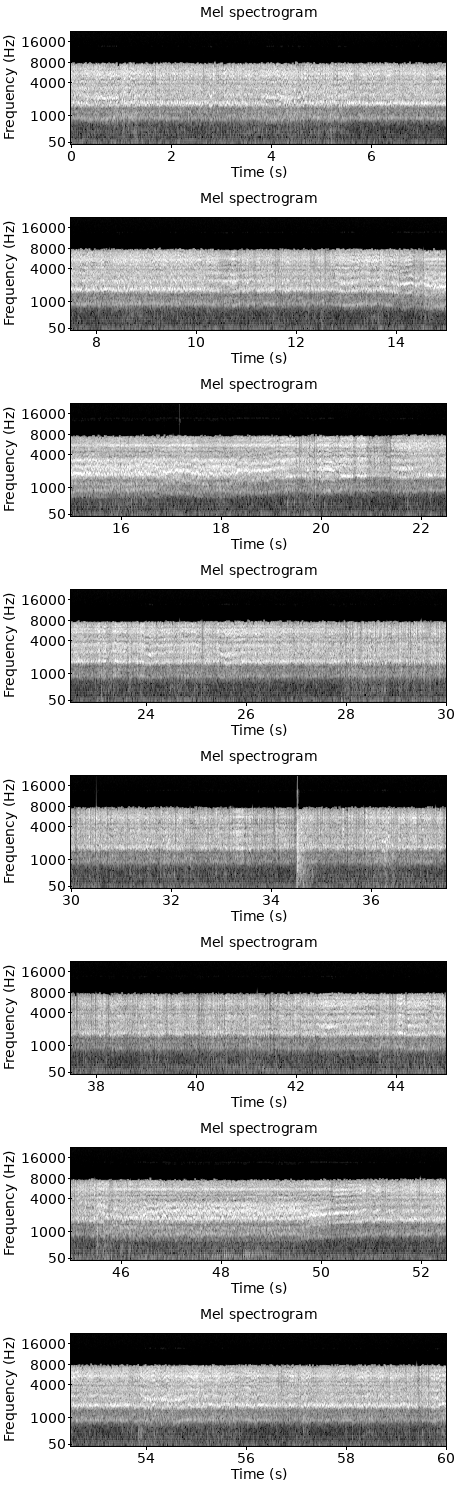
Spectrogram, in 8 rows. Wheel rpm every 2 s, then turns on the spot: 230, 230, 230, 230, 230, 230, 230, 200, 200, 210, 230, 230, 230, 230, 230, 230, 230, 230, 230, 230, 240, 230, 230, 200, 200, 220, 230, 230, 230, 240.
none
